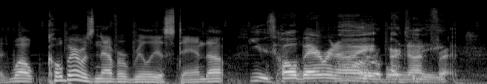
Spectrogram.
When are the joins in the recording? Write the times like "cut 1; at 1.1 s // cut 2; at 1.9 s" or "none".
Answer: cut 1; at 2.4 s

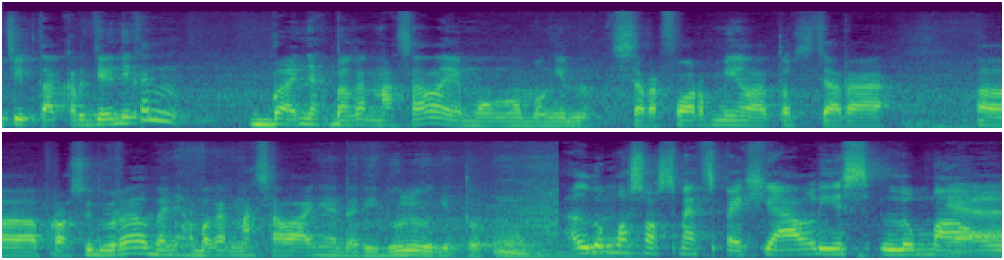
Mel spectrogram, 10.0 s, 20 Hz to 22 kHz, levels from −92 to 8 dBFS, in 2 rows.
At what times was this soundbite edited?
cut 1; at 7.8 s

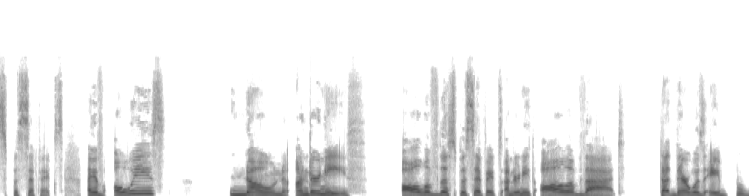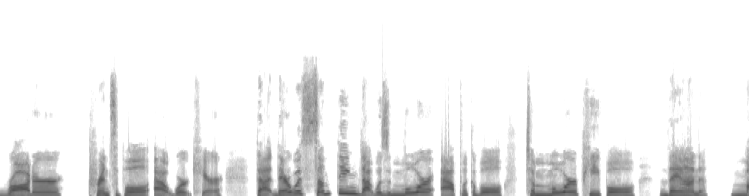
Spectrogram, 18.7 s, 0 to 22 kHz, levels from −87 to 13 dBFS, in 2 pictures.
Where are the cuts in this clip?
cut 1; at 1.1 s

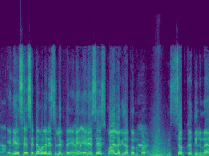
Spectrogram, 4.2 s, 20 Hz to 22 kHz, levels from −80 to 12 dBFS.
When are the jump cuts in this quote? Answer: cut 1; at 3.2 s

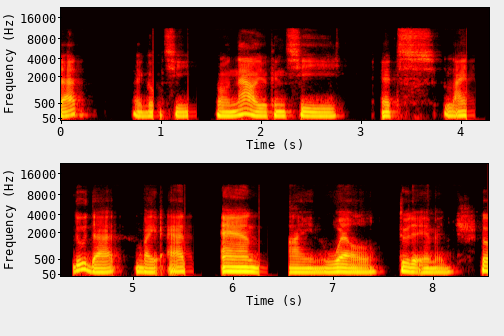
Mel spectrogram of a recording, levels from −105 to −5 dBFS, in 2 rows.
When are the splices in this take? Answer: cut 1; at 1.3 s // cut 2; at 4.4 s // cut 3; at 5.6 s // cut 4; at 6.6 s

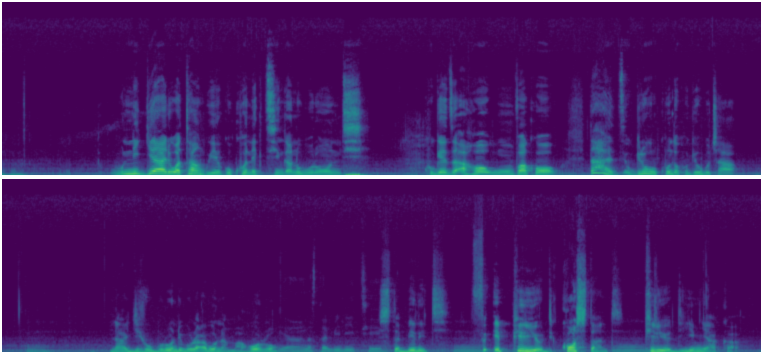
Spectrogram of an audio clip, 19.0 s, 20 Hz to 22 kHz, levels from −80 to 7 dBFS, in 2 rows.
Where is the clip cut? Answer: cut 1; at 9.8 s

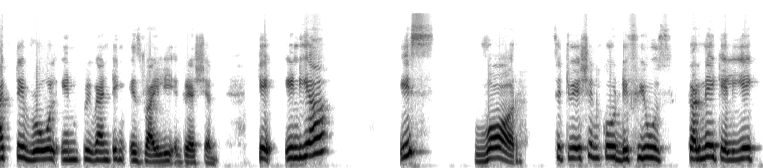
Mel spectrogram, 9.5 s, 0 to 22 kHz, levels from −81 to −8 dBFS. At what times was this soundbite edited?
none

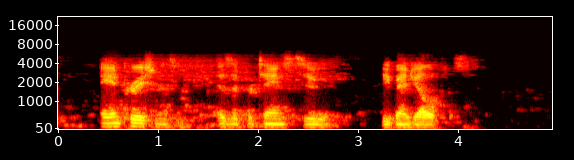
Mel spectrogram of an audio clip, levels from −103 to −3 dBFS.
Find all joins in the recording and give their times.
none

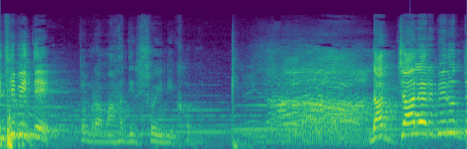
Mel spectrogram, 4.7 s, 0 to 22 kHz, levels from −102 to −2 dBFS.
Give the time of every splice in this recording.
none

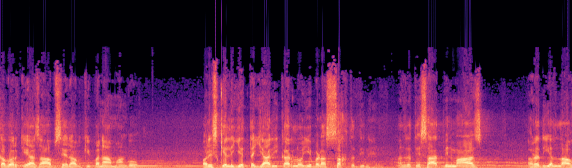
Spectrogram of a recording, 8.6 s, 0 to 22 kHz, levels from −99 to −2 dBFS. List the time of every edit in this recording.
cut 1; at 5.9 s

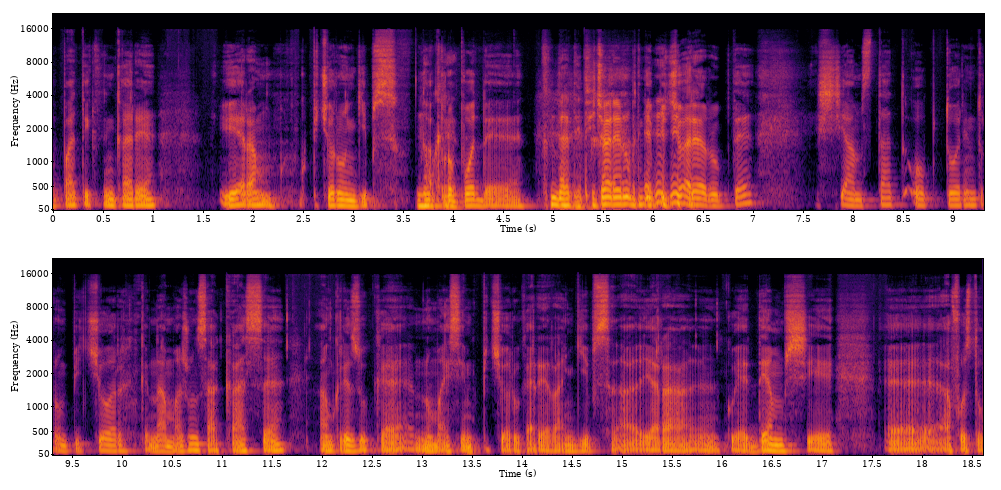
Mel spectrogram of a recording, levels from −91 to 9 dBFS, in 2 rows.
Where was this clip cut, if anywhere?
none

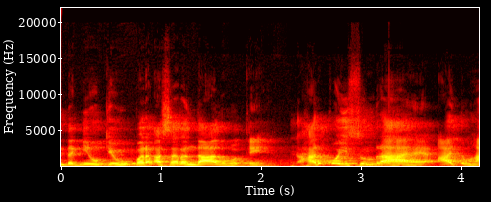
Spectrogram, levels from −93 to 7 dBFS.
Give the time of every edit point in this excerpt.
cut 1; at 2.3 s

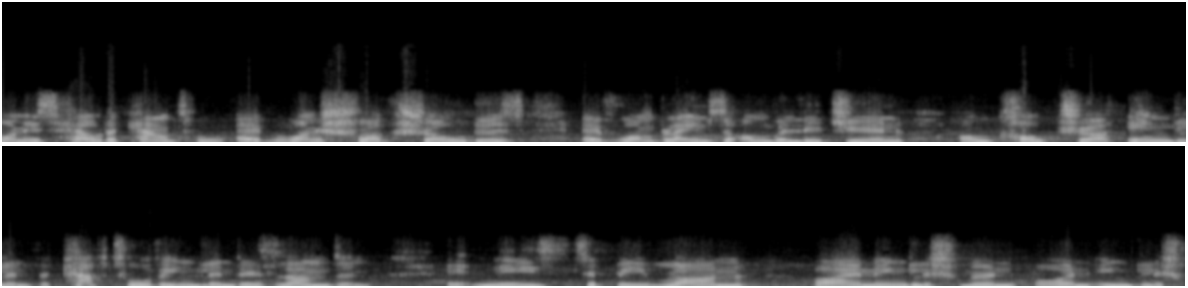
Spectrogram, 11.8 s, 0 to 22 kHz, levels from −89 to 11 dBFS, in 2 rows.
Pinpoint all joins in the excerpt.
cut 1; at 5.5 s

